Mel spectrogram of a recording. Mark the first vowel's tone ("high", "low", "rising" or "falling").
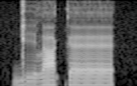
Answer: low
